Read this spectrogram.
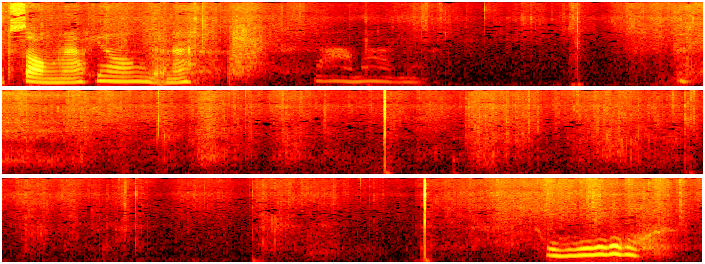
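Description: Dry grass rustles under handling.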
